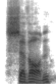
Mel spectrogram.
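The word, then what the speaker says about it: Shavon: because his name is spelt Chavon, but is pronounced Savon.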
